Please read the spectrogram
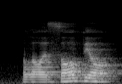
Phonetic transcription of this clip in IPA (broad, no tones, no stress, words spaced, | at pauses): lɔə̯θɔpʲɔ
